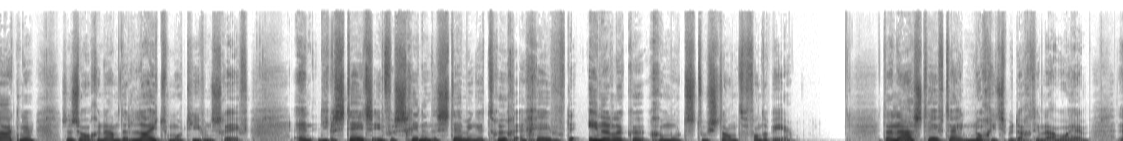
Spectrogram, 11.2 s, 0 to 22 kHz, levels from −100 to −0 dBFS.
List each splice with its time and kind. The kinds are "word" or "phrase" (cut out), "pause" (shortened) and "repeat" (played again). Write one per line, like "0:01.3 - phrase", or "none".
0:03.3 - word
0:05.6 - phrase
0:07.7 - word
0:08.7 - pause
